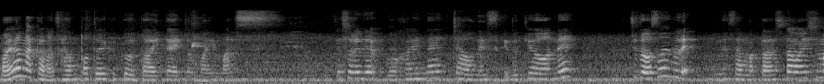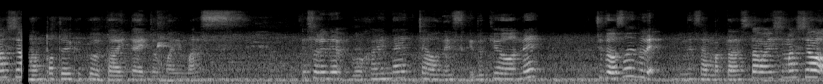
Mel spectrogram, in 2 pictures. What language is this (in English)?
Japanese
